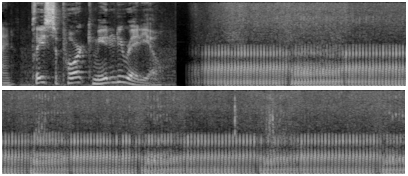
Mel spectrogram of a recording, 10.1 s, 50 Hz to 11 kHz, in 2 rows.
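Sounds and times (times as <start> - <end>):
speech: 0.0 - 2.6
healthy contented cat purring loudly: 2.3 - 10.0.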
